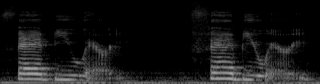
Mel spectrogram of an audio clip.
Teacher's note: Basically, the R becomes silent.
